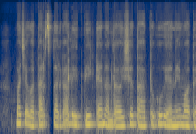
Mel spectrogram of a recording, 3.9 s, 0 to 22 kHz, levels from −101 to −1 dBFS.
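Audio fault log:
0.97–1.08 s, short stall from a late packet: a packet arrived late and the jitter buffer emptied, so the receiver held the last sound for 86 ms, nothing lost, before "serikalit piik eng aldaishet".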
